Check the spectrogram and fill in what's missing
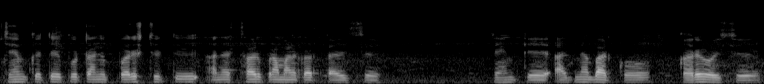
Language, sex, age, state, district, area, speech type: Gujarati, male, 18-30, Gujarat, Narmada, rural, spontaneous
